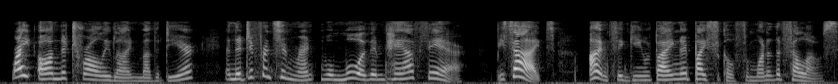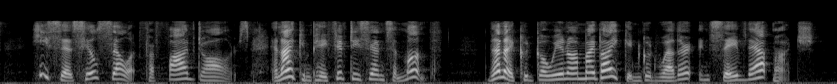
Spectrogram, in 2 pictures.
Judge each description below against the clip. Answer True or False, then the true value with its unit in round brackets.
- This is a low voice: False (230 Hz)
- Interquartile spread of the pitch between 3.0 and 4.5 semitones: False (5.5 semitones)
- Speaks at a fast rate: True (220 wpm)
